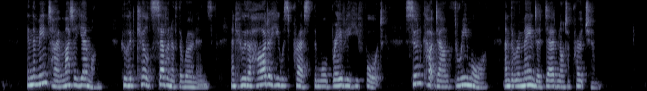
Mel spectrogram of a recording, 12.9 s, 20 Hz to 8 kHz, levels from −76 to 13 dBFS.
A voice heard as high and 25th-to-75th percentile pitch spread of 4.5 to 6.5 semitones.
No: high, 200 Hz; average, 3.7 semitones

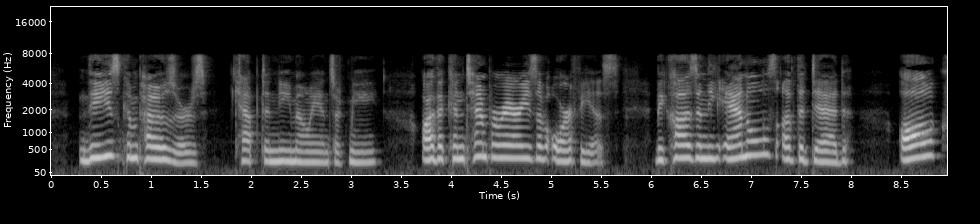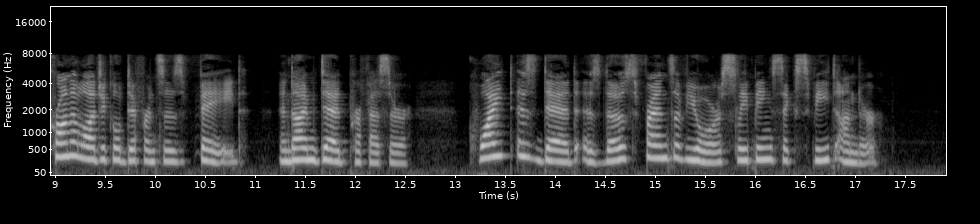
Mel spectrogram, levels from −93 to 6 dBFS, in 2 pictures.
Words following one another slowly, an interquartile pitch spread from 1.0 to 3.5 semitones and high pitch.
No: slow, 125 wpm; average, 4.2 semitones; very high, 260 Hz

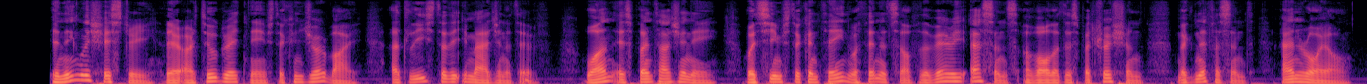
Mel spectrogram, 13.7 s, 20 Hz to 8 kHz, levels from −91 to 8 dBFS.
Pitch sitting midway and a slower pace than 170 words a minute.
No: very low, 95 Hz; average, 160 wpm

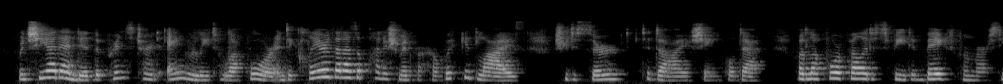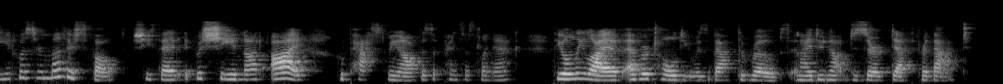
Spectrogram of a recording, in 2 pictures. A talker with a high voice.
Yes: high, 225 Hz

